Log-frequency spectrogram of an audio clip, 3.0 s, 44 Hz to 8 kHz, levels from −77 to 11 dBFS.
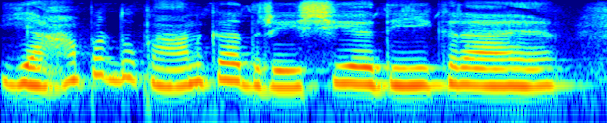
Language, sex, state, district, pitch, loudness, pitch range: Hindi, female, Jharkhand, Garhwa, 225 Hz, -14 LUFS, 215-245 Hz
